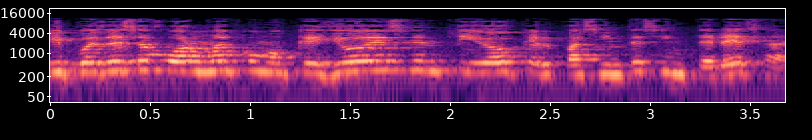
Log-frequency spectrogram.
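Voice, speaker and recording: There is noticeable background noise as a woman speaks. Her pace is moderate and her intonation fairly even. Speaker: nutritionist podcast co-host. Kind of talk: casual chat.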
